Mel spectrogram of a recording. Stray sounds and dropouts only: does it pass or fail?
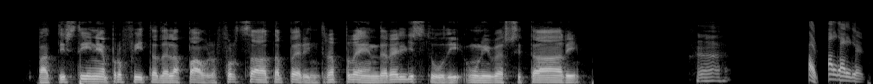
fail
